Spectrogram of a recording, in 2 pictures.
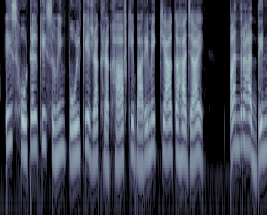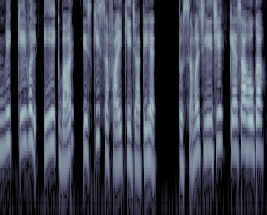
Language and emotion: Hindi, disgusted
